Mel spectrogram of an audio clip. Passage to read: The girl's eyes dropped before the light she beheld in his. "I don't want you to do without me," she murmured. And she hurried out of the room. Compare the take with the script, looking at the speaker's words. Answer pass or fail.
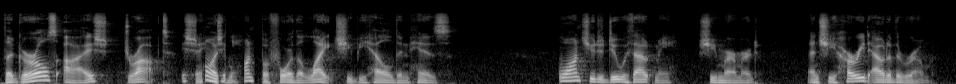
fail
